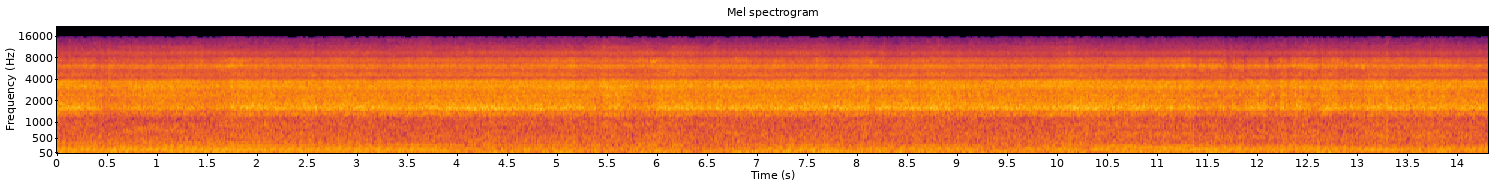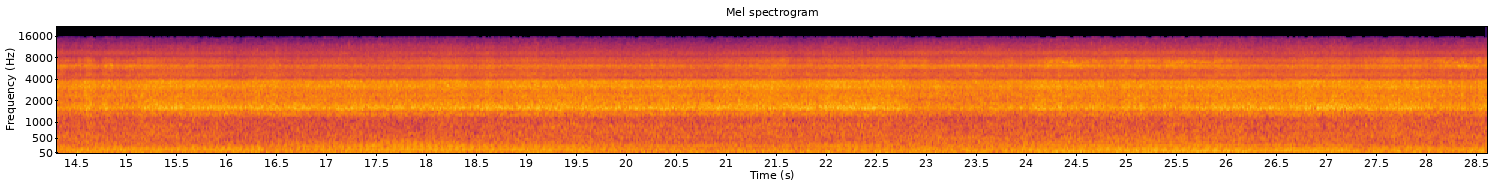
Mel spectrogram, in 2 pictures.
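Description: Honda Astrea's small single-cylinder four-stroke engine running at cruising speed, its note shifting a few times as the road speed changes, under steady wind rushing past the microphone.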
